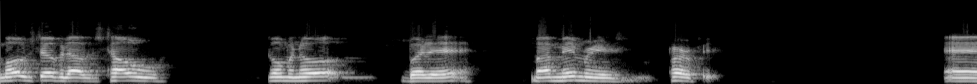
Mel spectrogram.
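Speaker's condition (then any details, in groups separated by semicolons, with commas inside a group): Traumatic brain injury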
